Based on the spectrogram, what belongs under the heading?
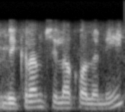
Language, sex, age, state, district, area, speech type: Marathi, male, 30-45, Maharashtra, Thane, urban, conversation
